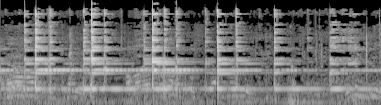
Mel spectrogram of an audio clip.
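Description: Large bells on a wrestling camel's decorated saddle gear clanking in time with its walk, struck in pairs about once a second with a ring that carries on between strikes.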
